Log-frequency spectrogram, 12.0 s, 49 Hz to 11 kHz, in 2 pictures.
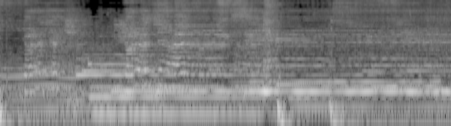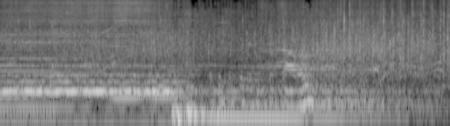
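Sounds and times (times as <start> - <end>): deep bass note: 1.2 - 11.1.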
